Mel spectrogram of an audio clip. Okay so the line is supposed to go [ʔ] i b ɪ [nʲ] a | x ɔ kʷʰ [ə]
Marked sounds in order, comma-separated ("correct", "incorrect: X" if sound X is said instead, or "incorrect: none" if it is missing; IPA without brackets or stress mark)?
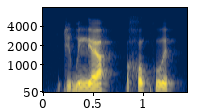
incorrect: k, correct, incorrect: ɪ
